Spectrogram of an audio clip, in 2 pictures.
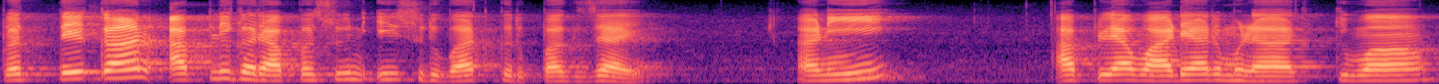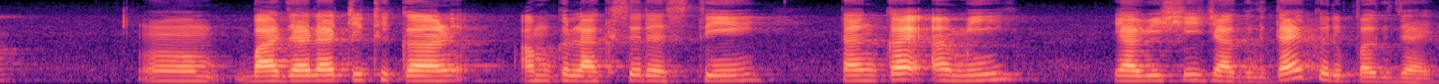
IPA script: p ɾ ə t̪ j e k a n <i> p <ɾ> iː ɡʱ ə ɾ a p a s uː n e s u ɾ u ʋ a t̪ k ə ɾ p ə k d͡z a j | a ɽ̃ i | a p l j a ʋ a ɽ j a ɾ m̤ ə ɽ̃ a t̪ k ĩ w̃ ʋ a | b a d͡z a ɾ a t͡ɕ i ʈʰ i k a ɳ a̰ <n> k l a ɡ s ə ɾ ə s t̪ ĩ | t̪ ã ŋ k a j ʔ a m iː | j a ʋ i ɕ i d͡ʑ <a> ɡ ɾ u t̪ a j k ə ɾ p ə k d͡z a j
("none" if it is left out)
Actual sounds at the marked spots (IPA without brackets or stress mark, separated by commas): a, l, m, a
